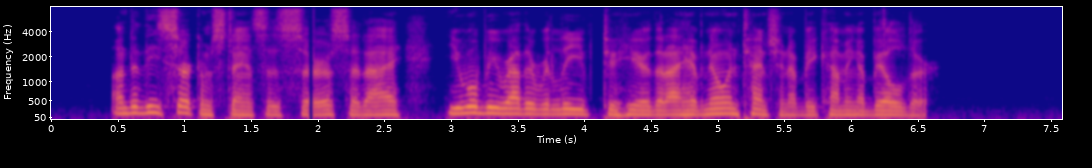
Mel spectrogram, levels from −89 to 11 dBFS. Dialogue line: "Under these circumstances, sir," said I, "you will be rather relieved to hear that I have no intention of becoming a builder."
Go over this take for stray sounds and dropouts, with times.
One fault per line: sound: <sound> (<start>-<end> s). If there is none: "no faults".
sound: dropout (1.9-2.0 s)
